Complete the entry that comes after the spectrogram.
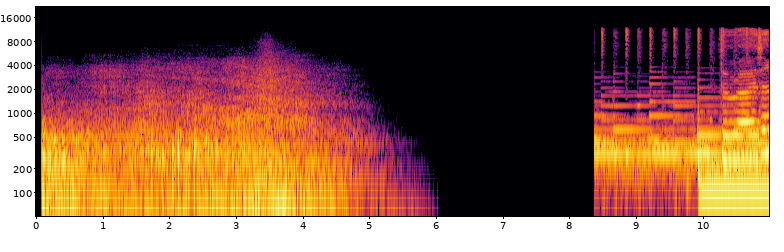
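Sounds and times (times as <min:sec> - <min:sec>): helicopter rotor and engine: 0:00.1 - 0:05.6.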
